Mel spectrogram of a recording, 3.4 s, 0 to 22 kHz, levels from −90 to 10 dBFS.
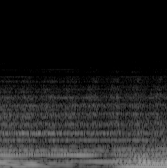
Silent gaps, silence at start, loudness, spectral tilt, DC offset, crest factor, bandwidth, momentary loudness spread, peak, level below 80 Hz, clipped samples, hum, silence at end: none; 0 s; -39 LUFS; -11 dB/octave; under 0.1%; 14 dB; 4.1 kHz; 9 LU; -22 dBFS; -40 dBFS; under 0.1%; none; 0 s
